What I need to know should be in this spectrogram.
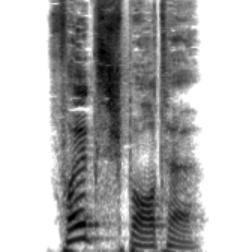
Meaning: nominative/accusative/genitive plural of Volkssport
- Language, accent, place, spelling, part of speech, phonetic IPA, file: German, Germany, Berlin, Volkssporte, noun, [ˈfɔlksˌʃpɔʁtə], De-Volkssporte.ogg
